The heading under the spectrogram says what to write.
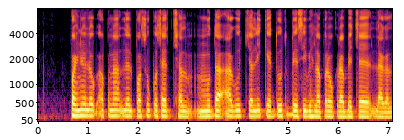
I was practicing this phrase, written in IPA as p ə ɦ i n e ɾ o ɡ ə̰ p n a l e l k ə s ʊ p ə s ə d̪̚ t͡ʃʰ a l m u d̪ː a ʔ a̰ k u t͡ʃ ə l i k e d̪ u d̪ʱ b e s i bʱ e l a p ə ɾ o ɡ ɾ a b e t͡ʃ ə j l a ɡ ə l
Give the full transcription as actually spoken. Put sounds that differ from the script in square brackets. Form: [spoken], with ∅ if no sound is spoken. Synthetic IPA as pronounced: p ə ɦ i n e [l] o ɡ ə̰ p n a l e l [p] ə s [u] p ə s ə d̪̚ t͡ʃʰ [ə] l m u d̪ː a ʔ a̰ [ɡ] u t͡ʃ ə l i k e d̪ u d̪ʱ b e s i bʱ e l a p ə ɾ o [k] ɾ a b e t͡ʃ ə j l a ɡ ə l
